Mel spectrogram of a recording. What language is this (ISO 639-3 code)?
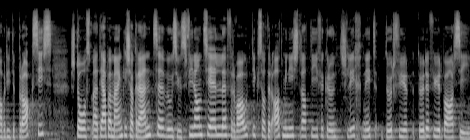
gsw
